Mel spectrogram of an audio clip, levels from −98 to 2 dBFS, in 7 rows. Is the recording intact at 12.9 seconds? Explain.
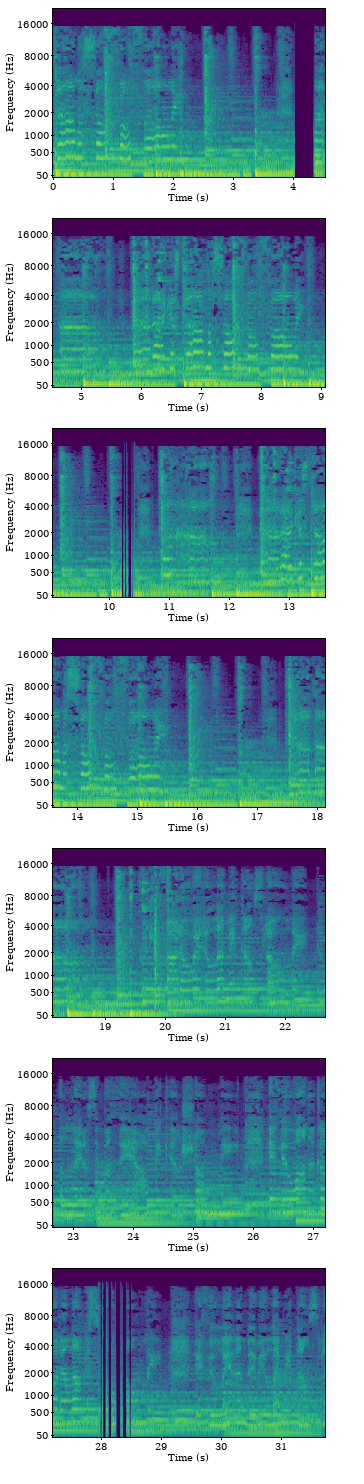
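Yes, the audio is intact at 12.9 seconds, with no dropout, glitch or other fault at that moment.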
